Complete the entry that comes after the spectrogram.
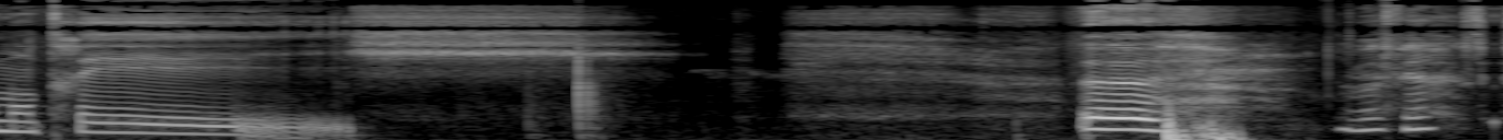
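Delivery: talking through a yawn; stretched yawning words. Real, not acted. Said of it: "Je baille".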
